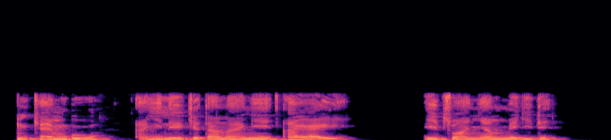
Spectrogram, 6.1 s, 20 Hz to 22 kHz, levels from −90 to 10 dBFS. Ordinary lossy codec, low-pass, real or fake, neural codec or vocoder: none; 7.2 kHz; real; none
